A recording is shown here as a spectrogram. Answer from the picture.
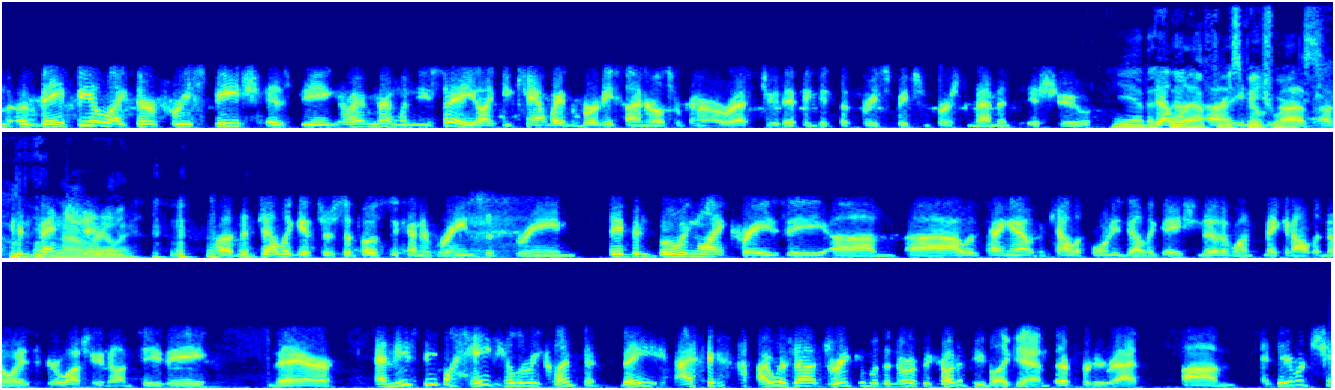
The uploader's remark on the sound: Phones in from the convention floor in Philadelphia.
